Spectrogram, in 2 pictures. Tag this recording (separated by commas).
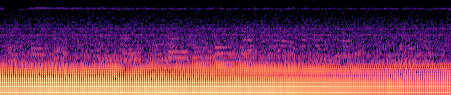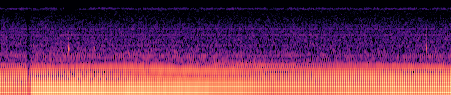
Music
